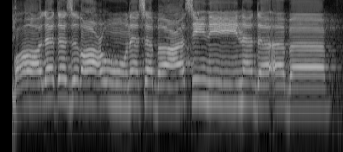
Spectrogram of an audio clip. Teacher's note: عین کو واضح نہیں پڑھا، ایسا لگا عین مشابہ حمزہ کے ہو گیا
